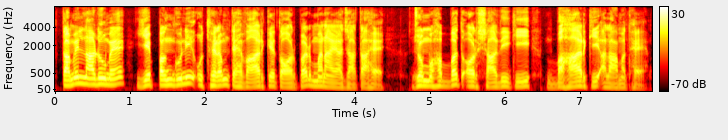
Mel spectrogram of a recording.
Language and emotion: Urdu, neutral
